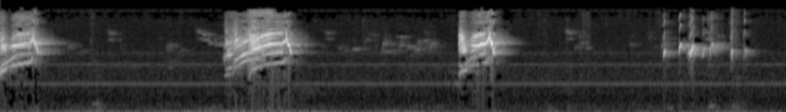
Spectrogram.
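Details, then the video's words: Batbata calls from a female European goldfinch meant to excite males into song: three loud buzzy, rasping bursts spaced about two seconds apart, ending in a quick series of sharp high chirps. "بتبتة أنثى الحسون"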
